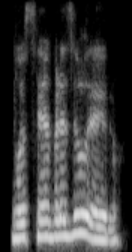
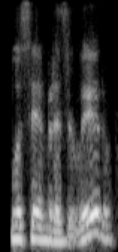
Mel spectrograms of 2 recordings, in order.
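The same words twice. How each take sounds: First: "Você é brasileiro?" com subida de pergunta. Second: Said in the usual way. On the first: Shown as a demonstration. (leitura de exemplo de pergunta "Você é brasileiro?") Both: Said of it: "É esse tipo de pergunta".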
